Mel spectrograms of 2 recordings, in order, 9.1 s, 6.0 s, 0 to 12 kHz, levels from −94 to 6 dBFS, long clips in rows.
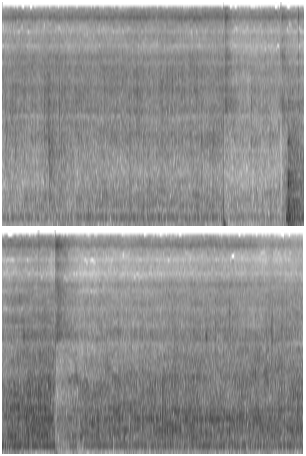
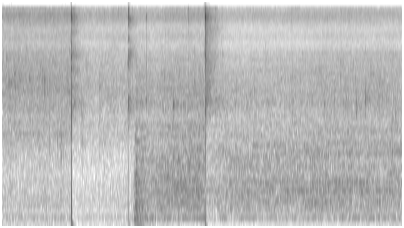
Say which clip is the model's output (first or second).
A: first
